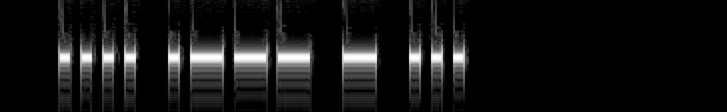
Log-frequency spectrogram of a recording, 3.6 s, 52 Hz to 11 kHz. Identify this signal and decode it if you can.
Morse code, heard as a keyed tone, about 23 wpm, 700 Hz. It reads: HJTS
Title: Four Challenging Letter-Number Combinations 22wpm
